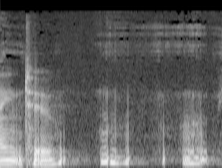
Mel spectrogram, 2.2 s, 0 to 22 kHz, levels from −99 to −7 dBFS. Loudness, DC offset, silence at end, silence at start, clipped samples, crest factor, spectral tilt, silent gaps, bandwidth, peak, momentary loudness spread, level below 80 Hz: -22 LUFS; under 0.1%; 0 s; 0 s; under 0.1%; 20 dB; -7 dB/octave; none; 16 kHz; -2 dBFS; 15 LU; -52 dBFS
